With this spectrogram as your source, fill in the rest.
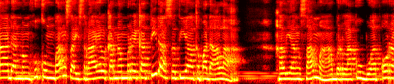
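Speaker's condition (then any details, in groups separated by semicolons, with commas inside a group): No condition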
